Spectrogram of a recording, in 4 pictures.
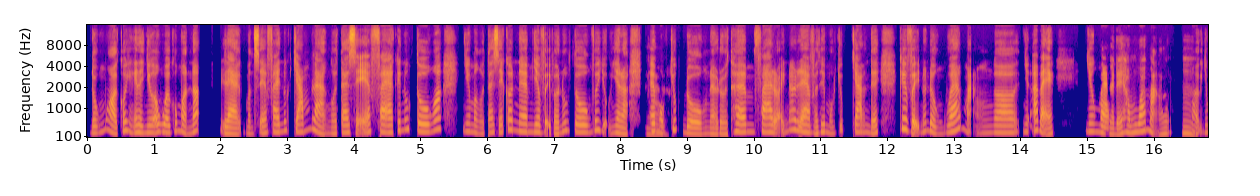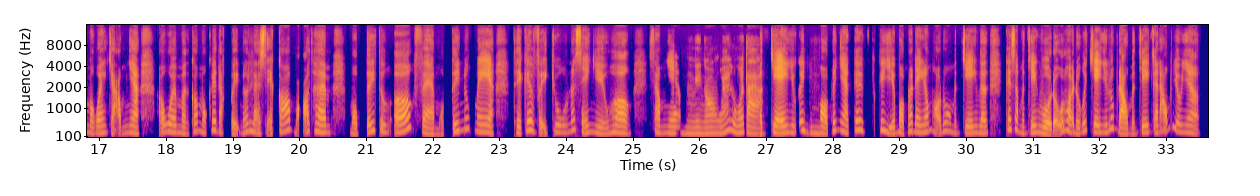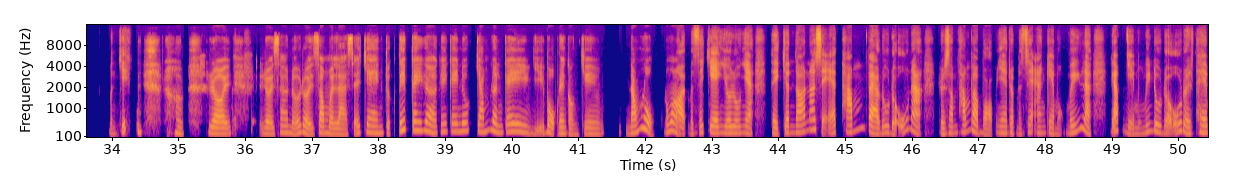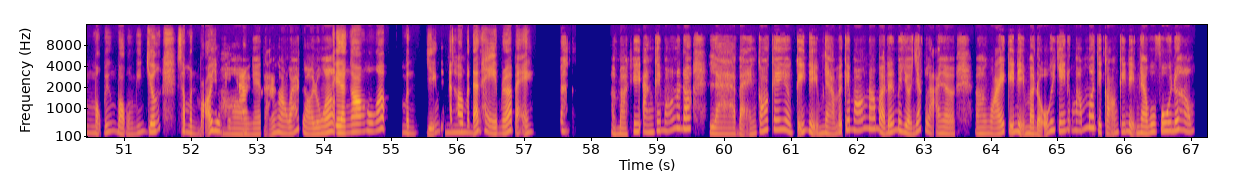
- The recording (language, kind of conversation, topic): Vietnamese, podcast, Món ăn đường phố bạn thích nhất là gì, và vì sao?
- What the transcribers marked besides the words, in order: tapping; chuckle; laughing while speaking: "chan"; chuckle; laugh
